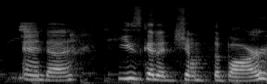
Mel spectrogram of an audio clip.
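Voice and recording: Over faint music in the background, a woman speaks at a slow pace with a medium pitch and ordinary pitch variation.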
